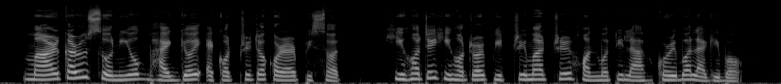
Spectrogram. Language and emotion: Assamese, neutral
